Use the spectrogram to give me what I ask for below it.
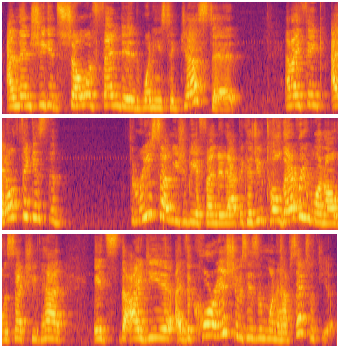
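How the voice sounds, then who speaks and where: A woman's voice: high voice, expressive, moderate pace, a bit bright. A woman hosting a show recap in casual, rambling chat, often acting out what others said. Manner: rambling and chatty, acting out quotes. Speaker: podcast host recapping a reality show. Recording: roomy echo.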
